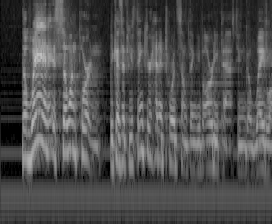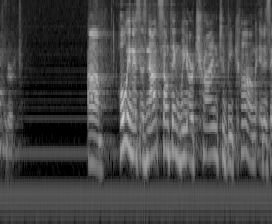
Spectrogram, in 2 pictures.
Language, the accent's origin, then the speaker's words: English; Florida, United States; Well, it's wintertime, and I'm from Florida, and I'm driving my wife's little Toyota Corolla, okay?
